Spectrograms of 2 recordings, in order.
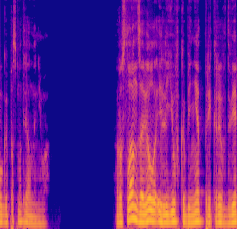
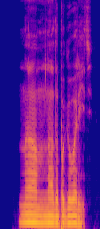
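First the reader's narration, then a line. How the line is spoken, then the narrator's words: Dull lifeless voice. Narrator (Russian): потухшим голосом произнес Руслан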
